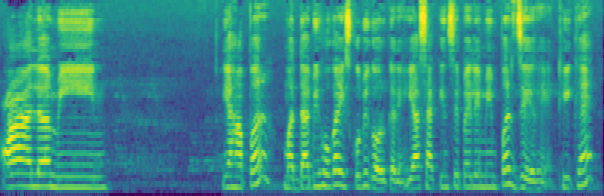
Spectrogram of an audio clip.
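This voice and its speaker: A woman's voice: medium pitch, moderate pace, hardly any pauses, darkish tone, slight background noise. A woman teaching the rules of Quran recitation step by step. She patiently checks understanding and draws out words when she demonstrates them. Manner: patient, repeats "theek hai" to check understanding.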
